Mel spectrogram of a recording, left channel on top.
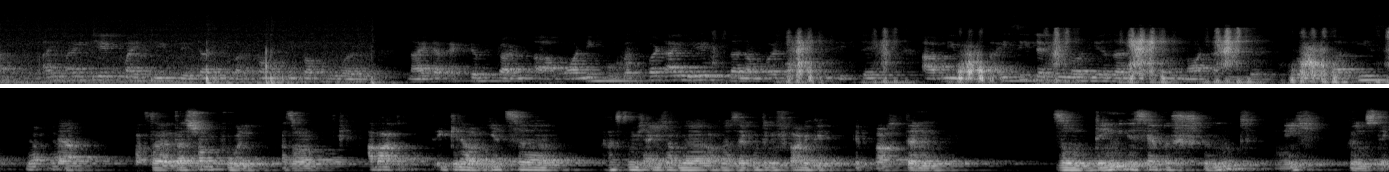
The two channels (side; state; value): both; different; correlation 0.00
